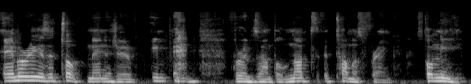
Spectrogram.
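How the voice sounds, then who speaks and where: A man with a Russian accent, calling in to a fan show, speaking English as a second language in halting phrases with frequent restarts. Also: mid-range voice, darkish tone. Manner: halting, repeats words and restarts while searching for English. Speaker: caller. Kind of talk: phone-in fan chat.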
